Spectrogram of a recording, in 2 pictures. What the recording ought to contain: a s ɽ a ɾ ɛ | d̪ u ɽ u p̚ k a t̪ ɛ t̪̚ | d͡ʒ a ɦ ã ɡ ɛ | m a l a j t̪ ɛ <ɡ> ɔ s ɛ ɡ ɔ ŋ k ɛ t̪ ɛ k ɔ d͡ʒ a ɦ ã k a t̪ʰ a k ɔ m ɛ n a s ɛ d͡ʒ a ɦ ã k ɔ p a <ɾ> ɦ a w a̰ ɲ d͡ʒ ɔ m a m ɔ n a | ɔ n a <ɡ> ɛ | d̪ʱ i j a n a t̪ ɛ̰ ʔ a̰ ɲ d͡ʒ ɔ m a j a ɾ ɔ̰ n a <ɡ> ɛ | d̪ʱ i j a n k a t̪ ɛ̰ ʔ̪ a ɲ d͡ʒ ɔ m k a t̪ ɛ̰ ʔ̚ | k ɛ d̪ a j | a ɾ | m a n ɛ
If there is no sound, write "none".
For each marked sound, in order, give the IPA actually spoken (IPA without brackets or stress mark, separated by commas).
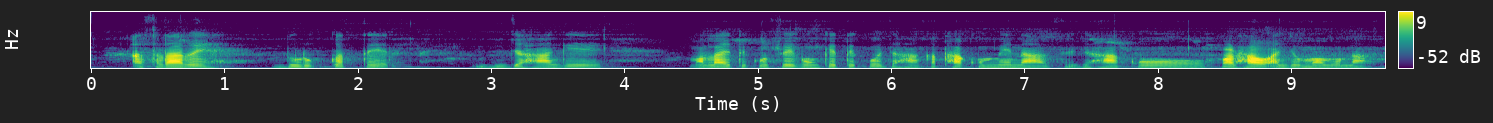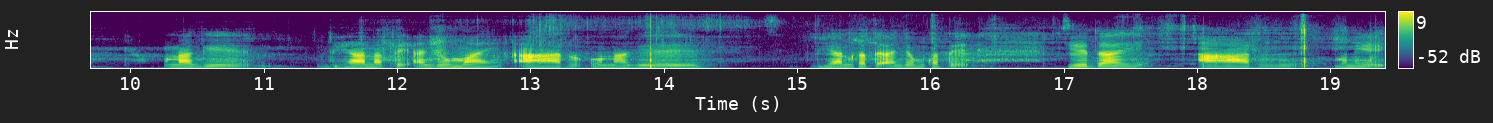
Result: k, ɽ, ɡ, ɡ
